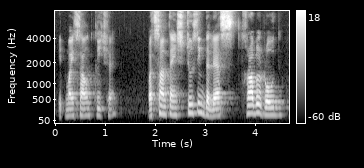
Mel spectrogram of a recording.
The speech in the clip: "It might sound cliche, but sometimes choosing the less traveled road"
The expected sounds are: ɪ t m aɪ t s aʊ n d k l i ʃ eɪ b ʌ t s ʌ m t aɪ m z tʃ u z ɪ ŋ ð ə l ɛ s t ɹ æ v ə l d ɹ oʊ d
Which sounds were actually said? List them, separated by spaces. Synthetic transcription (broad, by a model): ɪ t m aɪ t s aʊ n d k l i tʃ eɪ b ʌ t s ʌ m t aɪ m s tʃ u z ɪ ŋ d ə l ɛ s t ɹ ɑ b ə l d ɹ oʊ d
